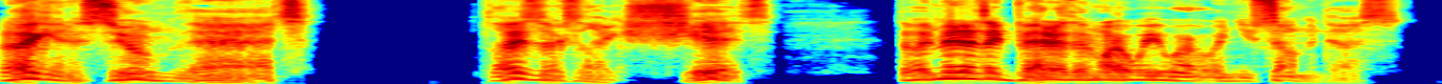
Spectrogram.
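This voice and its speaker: Putting on a raspy character voice, a man talks at a moderate pace with a fairly high pitch and very wide pitch swings. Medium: audio drama. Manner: sarcastic, profane, irritable.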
